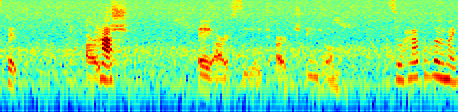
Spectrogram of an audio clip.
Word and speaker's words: Archangel: Is it arch or arc? I never know. They have some funky names that Arch. A-R-C-H, Archangel.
